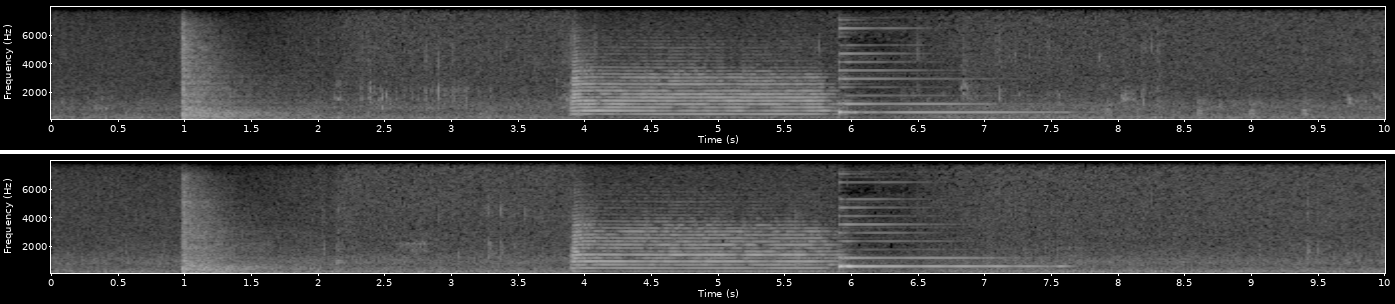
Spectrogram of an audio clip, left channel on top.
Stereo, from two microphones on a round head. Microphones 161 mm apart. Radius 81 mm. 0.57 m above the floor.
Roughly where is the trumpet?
Left.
